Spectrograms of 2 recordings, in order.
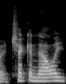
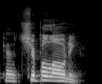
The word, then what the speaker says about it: Cipollone: The big question is, how do you say his name? Chickenelli? Chicken? – Cipollone.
